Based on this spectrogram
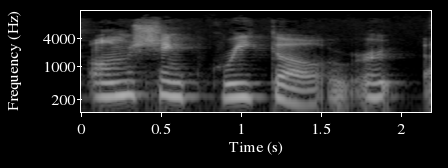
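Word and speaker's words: Aum Shinrikyo: Yeah, I always have to look because it's pronounced Om Shinriko. I always get it wrong.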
